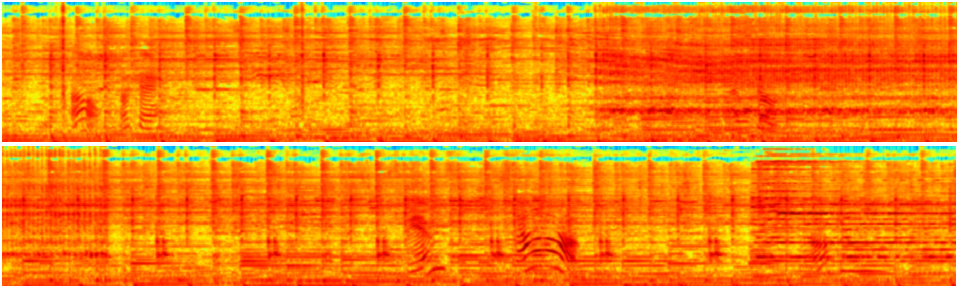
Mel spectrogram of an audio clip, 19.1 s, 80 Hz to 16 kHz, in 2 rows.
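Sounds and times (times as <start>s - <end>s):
steady bass line: 0.0s - 19.0s
slot machine music and effects: 5.9s - 11.3s, 16.6s - 19.0s.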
